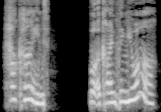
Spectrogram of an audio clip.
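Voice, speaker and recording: A woman's voice: sits high, expressive, normal speed, a little mellow, no room sound, voice pushed up. A woman voicing a sly fox spirit in a storybook, sweet and coaxing at first, haughty and stern later.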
